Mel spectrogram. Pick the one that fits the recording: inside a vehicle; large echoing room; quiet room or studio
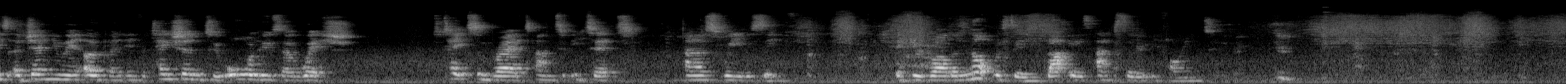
large echoing room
